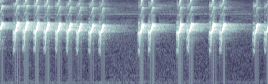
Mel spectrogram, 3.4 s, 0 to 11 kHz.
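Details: Two songbirds give quick runs of high, bright chirps, about six or seven per burst, with short pauses between bursts; a new 2020 recording meant for teaching young birds to sing along.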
